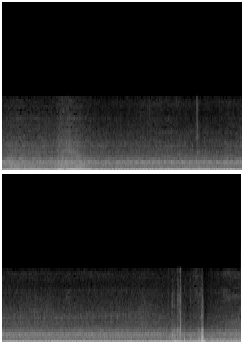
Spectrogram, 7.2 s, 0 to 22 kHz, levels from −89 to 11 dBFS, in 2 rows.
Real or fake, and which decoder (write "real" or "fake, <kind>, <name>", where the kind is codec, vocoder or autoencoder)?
real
